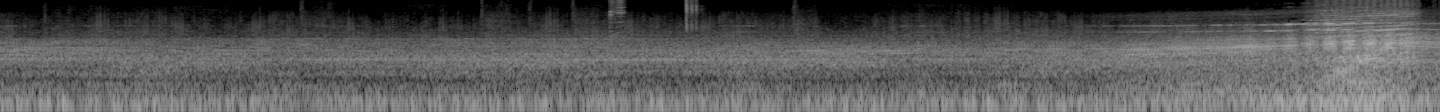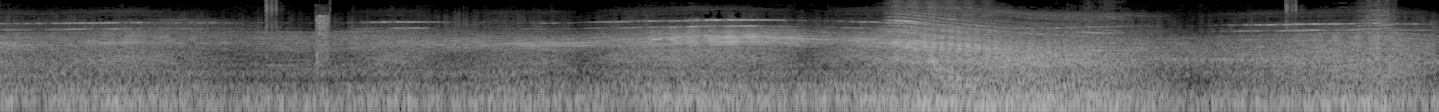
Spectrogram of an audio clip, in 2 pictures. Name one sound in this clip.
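A spaceship's engine hums low and steady.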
